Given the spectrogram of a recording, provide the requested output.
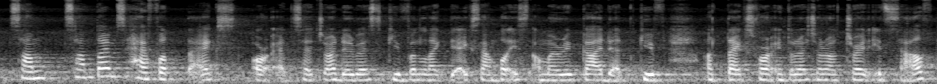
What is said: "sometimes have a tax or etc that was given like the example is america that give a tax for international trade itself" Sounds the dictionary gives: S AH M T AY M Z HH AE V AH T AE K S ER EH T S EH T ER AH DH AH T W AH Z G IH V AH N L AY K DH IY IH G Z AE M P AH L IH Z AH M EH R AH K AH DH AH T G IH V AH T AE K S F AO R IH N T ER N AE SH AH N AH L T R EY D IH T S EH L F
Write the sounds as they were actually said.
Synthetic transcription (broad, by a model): S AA M T AY M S HH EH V AH T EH K S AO EH T S EH T ER AH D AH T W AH S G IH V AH N L AY K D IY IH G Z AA M P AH L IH S AH M EH R AH K AH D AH T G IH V AH T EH K S F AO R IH N T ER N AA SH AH N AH L T R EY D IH T S EH L F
